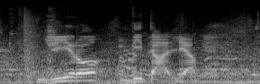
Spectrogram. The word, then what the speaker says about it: Giro d'Italia: Can you pronounce Giro d'Italia for us so we got it? Giro d'Italia.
